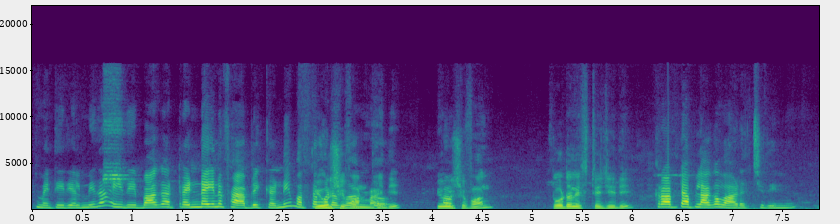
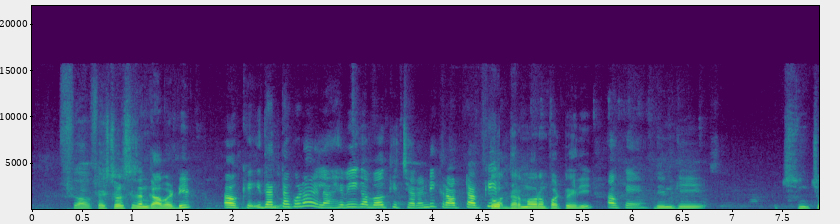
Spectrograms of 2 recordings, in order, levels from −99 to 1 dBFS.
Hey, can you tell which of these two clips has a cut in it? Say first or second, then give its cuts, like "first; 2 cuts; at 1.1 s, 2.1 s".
second; 2 cuts; at 1.7 s, 4.7 s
